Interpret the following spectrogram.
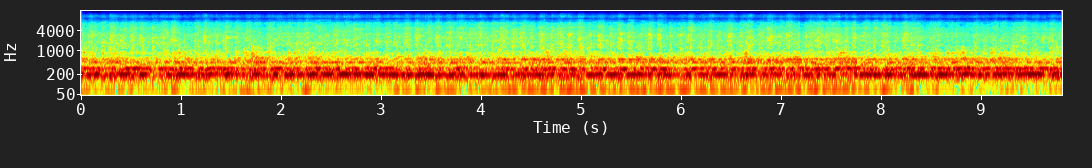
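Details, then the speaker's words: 1974 Honda CB750 four-cylinder on auxiliary fuel tank with unbaffled straight pipes: loud, steady deep drone, even beat with no knocks or misses; running smoothly. "these are straight pipes there's no baffles in it so this is a headphone alert if you've got headphones on turn it down right now I'm going give you a couple of seconds turn it down right now because it is loud here we"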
